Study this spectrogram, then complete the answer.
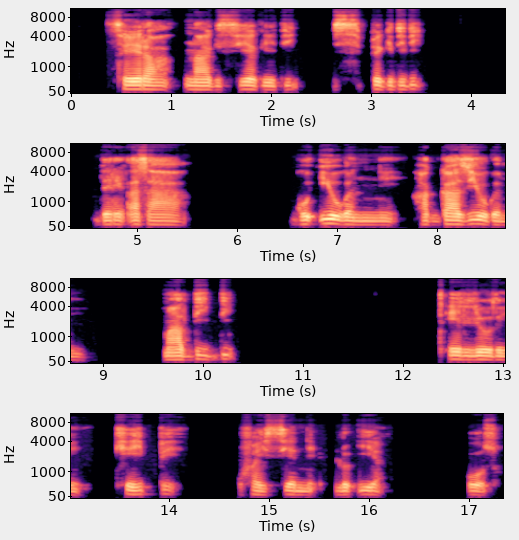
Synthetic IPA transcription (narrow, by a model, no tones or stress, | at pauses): se̞ːɾaːnaːɡɪsːɪjaɡe̞ːt̪ɪː | sːɪ̥pːɛɡɪd̪ɪd̪ɪ | d̪ɛɾɛ̰ʔɐsaː | ɡɔʔɪjo̞ːɡɐnːɛ | hɐɡːaːzɪjo̞ːɡɐn | maːd̪ːiːd̪ːɪ | t̪ʼe̞ːlːɪjo̞ːd̪ɛ | kʰejpːɛ | ʊfɐjsːɪjɐnːɛlɔʔɪjɐ | oːsɔ̥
